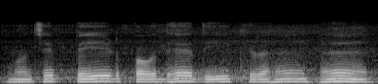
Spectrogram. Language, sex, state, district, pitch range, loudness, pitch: Hindi, male, Uttar Pradesh, Jalaun, 120-135 Hz, -20 LUFS, 125 Hz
